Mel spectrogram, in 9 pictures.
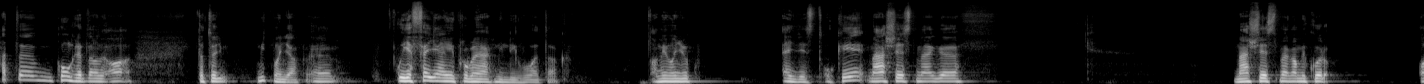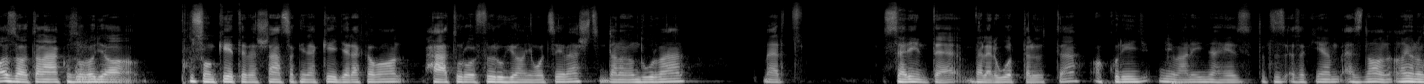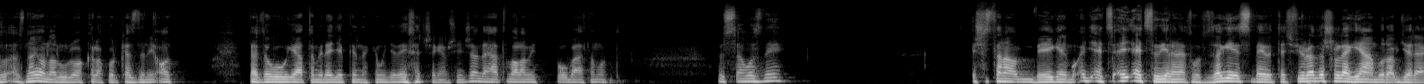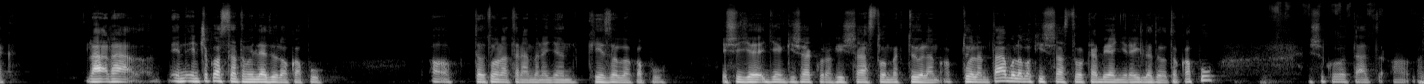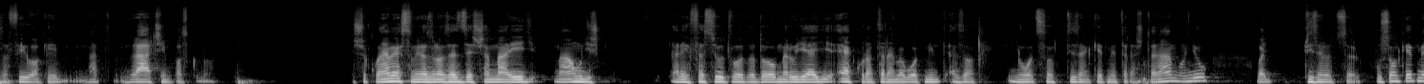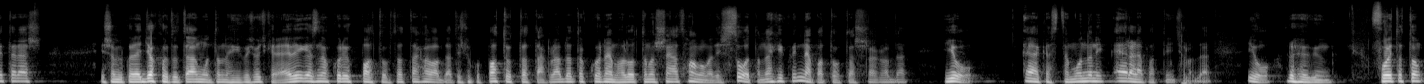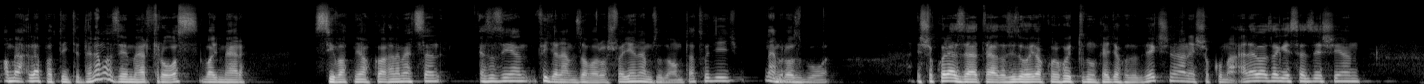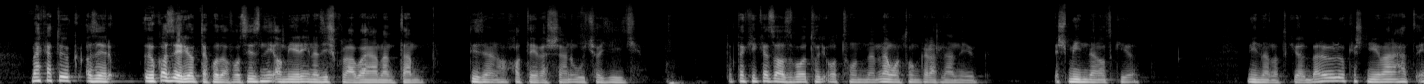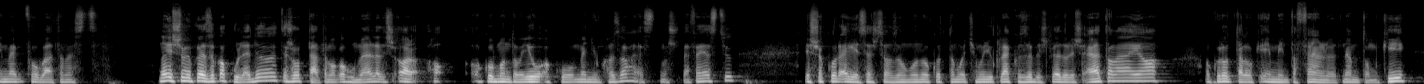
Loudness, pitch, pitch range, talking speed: -21 LUFS, 115 Hz, 110-135 Hz, 170 wpm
